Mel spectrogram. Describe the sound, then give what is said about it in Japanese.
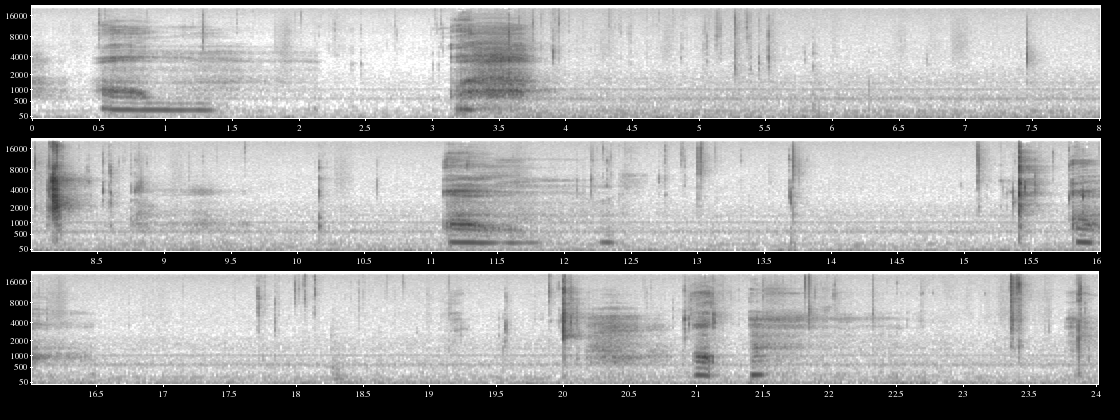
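Wet licking and mouth sounds of a close-up licking session to re-wet something that had dried. Scattered soft, moist smacks come in a few separate bursts with quiet gaps between them. “ちょっと乾いちゃったからね、またちょっとなめなめなめなめして、よっこいしょ、濡らしていきたいと思います。”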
